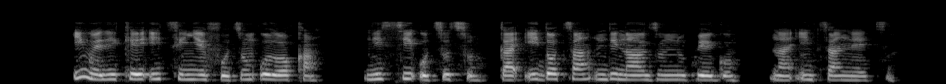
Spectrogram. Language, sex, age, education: Igbo, female, 15-29, tertiary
